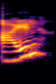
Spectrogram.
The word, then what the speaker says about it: isle: So isle isle island. All of these cases letter S is right before the letter L and that is why it is not pronounced here.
